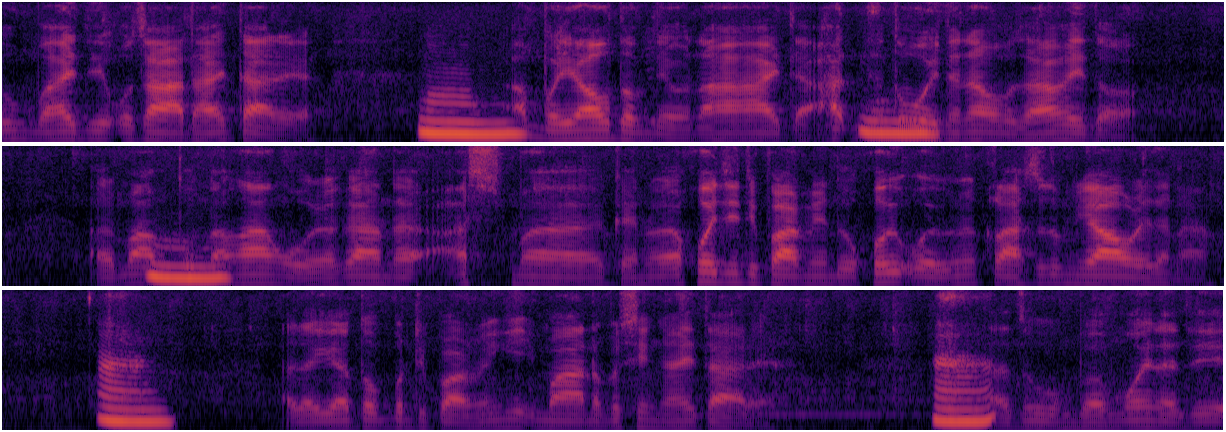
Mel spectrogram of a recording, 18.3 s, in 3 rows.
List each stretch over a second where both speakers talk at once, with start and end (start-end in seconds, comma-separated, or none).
none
